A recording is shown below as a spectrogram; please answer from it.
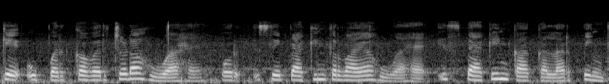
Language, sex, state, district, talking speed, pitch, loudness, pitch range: Hindi, female, Punjab, Fazilka, 175 wpm, 200 Hz, -16 LUFS, 175-220 Hz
